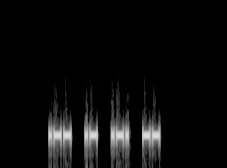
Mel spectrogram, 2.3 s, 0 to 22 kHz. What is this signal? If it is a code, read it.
Morse code, heard as a keyed tone, about 52 wpm, spaced as for 37 wpm, 700 Hz. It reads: WARM
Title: 2x Character Spacing - Top 500 Words - 50wpm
